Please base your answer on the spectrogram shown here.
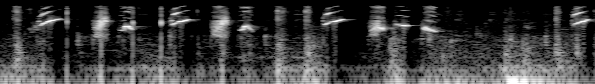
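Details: Green leafbird song played to tutor young birds. Loud short phrases come roughly twice a second: slurred rising whistles, sharp downward notes and buzzy chirps. There is soft low noise between the phrases.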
